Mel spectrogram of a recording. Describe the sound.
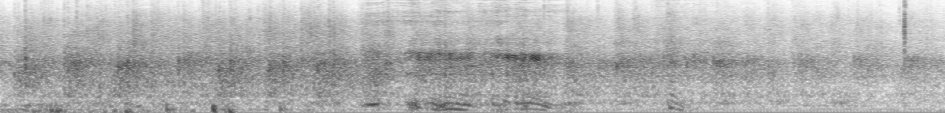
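An audience gives a person a round of applause, clapping steadily for a few seconds in a broad, fairly even wash, with some faint voices mixed in underneath.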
